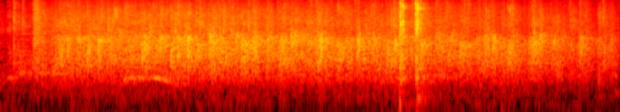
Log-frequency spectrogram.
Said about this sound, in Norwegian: Og da vil jeg gjerne at eh, vi klapper henne opp.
